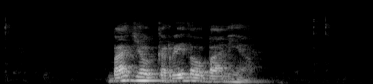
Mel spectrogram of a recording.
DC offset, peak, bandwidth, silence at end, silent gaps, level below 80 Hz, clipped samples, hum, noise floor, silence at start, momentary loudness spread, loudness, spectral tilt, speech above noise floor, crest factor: under 0.1%; -4 dBFS; 7.4 kHz; 1.15 s; none; -62 dBFS; under 0.1%; none; -73 dBFS; 1.1 s; 14 LU; -21 LUFS; -8.5 dB/octave; 53 dB; 20 dB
